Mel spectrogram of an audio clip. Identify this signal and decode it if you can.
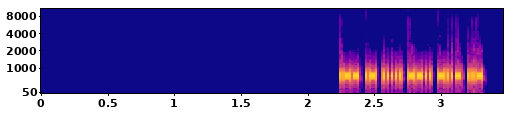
Morse code, heard as a keyed tone, about 74 wpm, 700 Hz. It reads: WA5ZXU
